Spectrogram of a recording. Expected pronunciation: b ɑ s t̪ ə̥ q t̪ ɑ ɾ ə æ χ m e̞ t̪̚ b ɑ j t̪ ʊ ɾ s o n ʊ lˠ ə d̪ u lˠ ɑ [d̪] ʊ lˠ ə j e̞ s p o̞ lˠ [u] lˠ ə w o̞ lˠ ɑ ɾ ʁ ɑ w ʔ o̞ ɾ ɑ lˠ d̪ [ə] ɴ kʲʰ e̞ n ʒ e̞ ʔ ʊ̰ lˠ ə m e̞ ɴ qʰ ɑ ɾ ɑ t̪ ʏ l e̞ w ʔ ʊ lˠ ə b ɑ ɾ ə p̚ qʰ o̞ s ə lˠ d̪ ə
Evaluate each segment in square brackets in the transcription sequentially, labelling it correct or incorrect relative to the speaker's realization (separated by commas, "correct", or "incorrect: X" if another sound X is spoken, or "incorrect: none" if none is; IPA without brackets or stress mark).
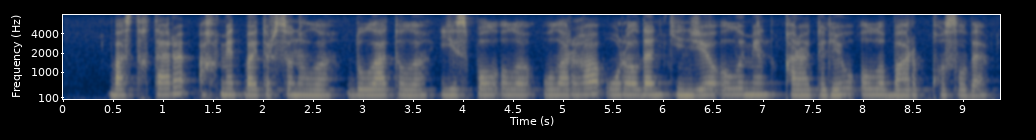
incorrect: t̪, incorrect: ʊ, incorrect: ɑ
